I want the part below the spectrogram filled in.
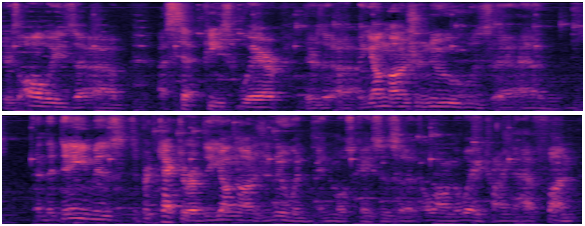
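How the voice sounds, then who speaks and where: A man's voice: low voice, fairly even intonation, normal speed. A man being interviewed as a stage performer, explaining things conversationally in a hesitant, jokey way. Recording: roomy echo, distant mic, music behind.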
